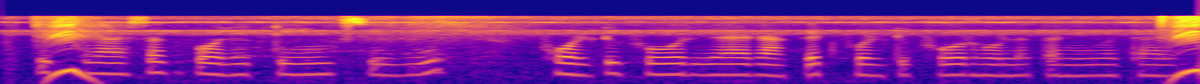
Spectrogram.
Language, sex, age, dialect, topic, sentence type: Bhojpuri, female, 25-30, Northern, agriculture, question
